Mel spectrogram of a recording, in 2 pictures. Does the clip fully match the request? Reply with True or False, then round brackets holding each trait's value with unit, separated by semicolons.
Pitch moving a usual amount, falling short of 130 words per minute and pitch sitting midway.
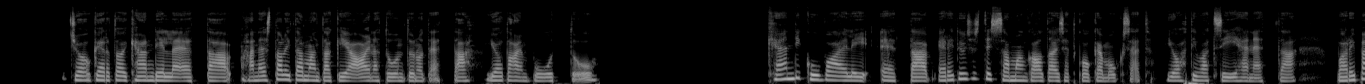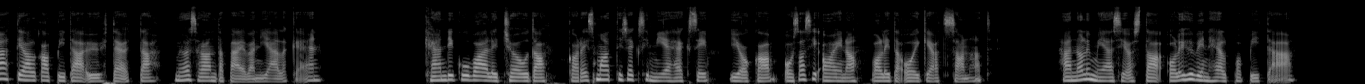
True (3.7 semitones; 110 wpm; 170 Hz)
